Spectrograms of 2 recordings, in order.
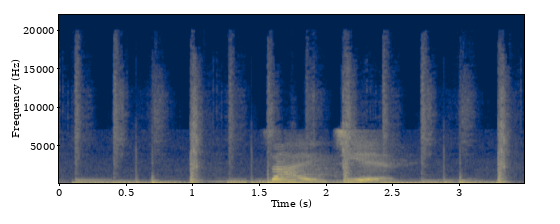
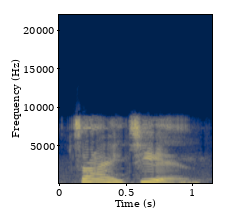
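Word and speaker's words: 再见: 再见再见 잘가 라는 의미로 쓰이는데요. 우선 읽을 때 IAN 주의해야겠죠? 이거 EN이라고 읽습니다.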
